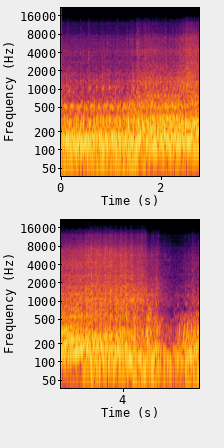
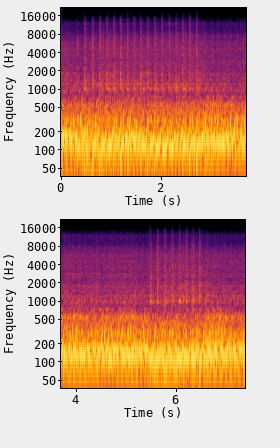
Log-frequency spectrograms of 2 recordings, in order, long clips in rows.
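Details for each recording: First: Lexus LS430 3UZ-FE VVT-i V8 on ECUMaster Black standalone ECU with new harness, first start, straight-piped: quick revs climb and fall cleanly with no misses or knocks; starter and injector-ACIS working, engine runs healthy. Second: Lexus LS430 3UZ-FE VVT-i V8 on a new ECUMaster Black standalone harness, idling while injectors are unplugged one by one: idle turns lumpy and uneven with stumbling beats as each cylinder drops out, confirming every injector and coil works.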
